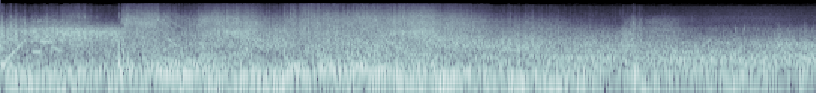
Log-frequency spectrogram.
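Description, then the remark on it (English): A loud, sustained explosion boom with deep rumbling and crackling, a heavy blast that roars steadily for several seconds with no voices present. “From the primordial explosion emerged the fire of chaos.”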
